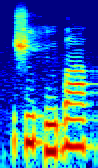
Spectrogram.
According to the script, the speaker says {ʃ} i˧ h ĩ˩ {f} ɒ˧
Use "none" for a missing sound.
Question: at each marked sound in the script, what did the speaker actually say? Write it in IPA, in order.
ʃ, ɓ

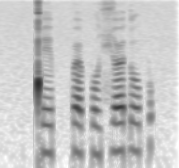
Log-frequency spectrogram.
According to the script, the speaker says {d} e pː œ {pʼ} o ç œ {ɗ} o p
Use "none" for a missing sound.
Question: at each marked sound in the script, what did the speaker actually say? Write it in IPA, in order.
ǃ, p, ɗ

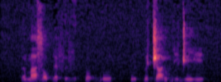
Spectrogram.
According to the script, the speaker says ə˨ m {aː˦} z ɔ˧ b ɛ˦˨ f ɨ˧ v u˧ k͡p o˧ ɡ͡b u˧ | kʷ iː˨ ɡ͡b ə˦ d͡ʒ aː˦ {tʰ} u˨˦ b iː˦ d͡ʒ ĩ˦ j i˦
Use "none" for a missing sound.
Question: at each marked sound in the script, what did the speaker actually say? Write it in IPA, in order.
aː˦, ɾ

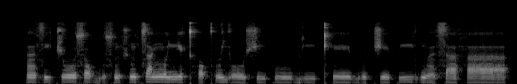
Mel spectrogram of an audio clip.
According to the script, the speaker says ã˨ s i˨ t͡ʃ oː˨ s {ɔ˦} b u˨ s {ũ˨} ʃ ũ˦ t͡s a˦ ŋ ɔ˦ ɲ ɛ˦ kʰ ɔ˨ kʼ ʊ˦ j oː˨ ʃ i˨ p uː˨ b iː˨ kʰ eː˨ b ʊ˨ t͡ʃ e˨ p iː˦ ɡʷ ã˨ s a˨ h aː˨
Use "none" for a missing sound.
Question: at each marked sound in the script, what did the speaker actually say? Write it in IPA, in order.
ɔ˨, ũ˨

